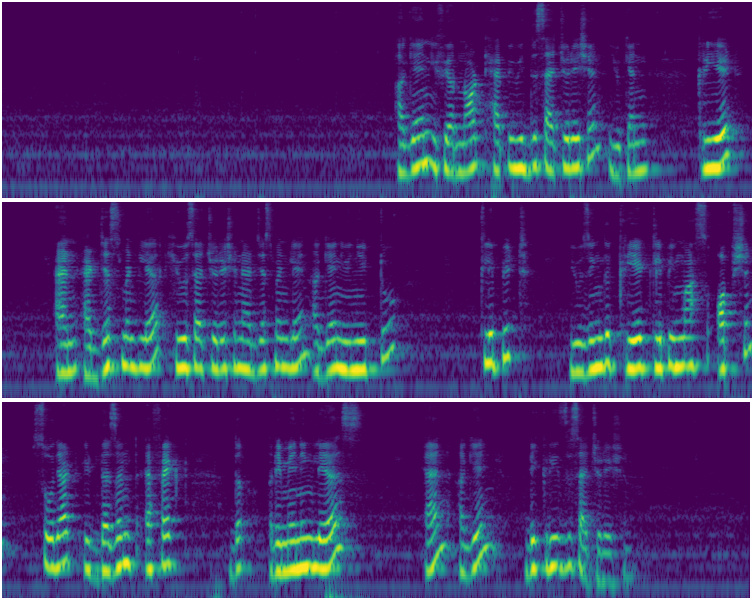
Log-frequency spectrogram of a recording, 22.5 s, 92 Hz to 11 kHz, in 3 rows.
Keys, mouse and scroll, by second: 6.5 click, 9.4 click, 11.4 right click, 14.7 click, 14.8 click, 20.3-22.4 drag.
